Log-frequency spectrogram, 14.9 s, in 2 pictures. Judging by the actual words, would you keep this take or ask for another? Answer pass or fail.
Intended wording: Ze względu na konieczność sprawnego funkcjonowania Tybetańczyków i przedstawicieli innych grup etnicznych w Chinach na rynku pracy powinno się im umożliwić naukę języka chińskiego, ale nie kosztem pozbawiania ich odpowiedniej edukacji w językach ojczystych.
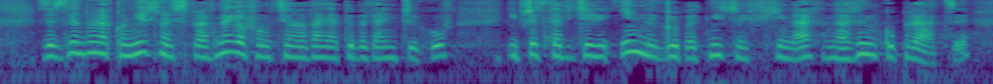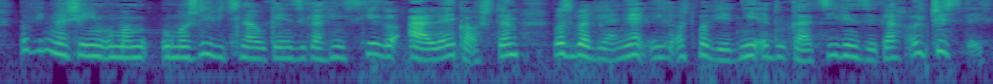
fail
